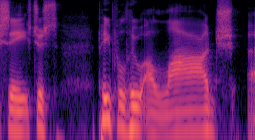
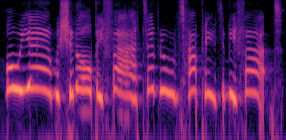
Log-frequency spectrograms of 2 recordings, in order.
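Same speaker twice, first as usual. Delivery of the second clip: very high, louder falsetto mockery; mocking fat-pride voice; 5 dB louder than usual. Mocking fat-positive communities in a high falsetto. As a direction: squeak it out to mock the cheerleaders. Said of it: "that suddenly are like".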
